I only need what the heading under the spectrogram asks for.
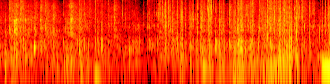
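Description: Continuous crinkling of a plastic snack bag as a hand rummages inside, with irregular rustles and crackles that swell louder toward the end; no one speaks.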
